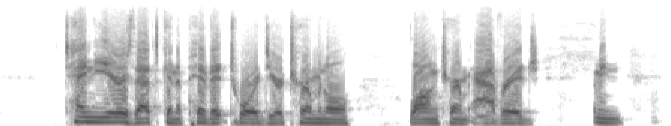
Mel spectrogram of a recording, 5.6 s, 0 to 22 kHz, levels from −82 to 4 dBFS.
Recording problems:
distortion; heavy; 7% of the sound clipped

